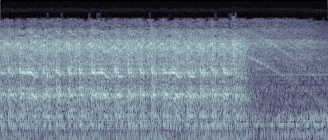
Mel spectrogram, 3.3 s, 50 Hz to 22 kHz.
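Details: Wrecked 2012 Jeep Wrangler being rebuilt, first start attempt: steady cranking at about three turns a second with no firing. It later ran on starting fluid, so a fuel-delivery problem is suspected.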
